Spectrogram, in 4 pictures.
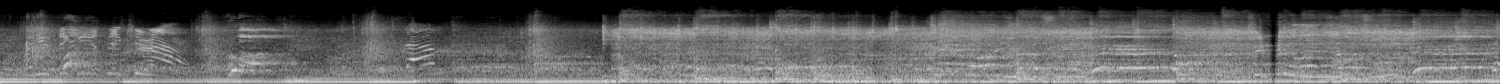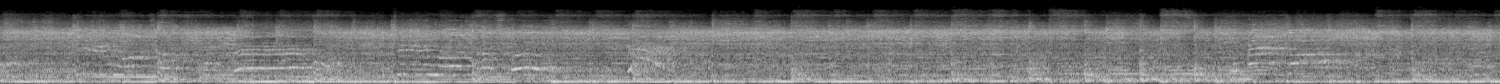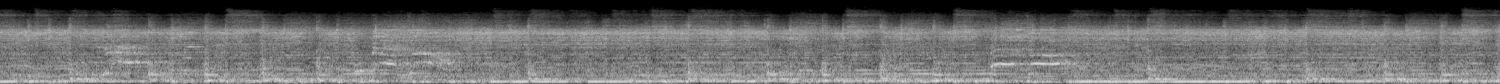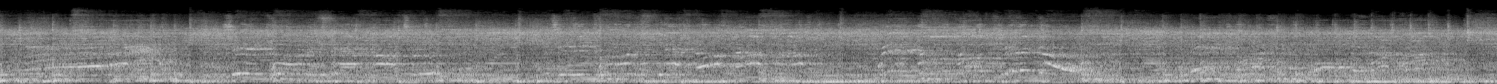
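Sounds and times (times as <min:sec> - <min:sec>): electric guitars: 0:00.0 - 0:59.9
punk rock band playing live: 0:00.0 - 0:59.9
shouted sung vocals: 0:45.2 - 0:49.6, 0:56.8 - 0:59.6.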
